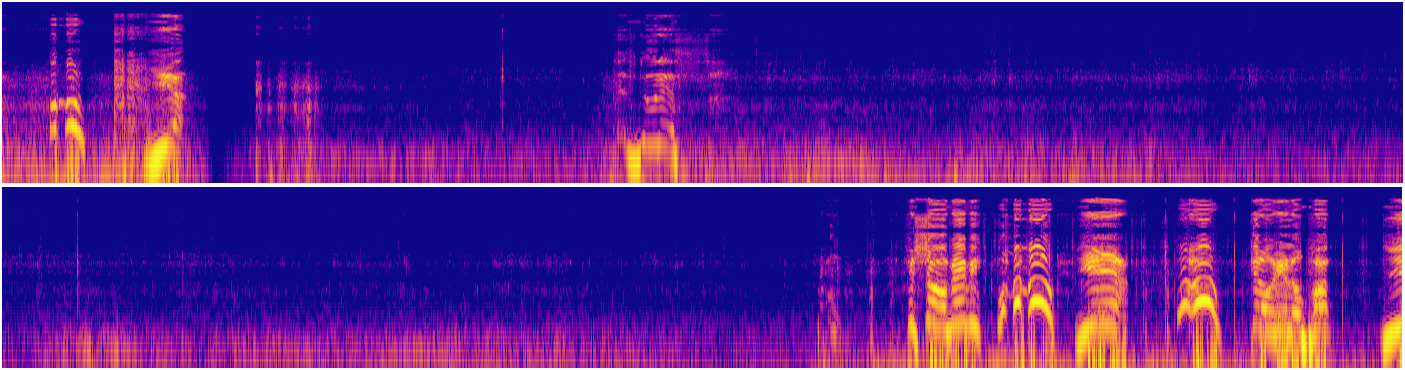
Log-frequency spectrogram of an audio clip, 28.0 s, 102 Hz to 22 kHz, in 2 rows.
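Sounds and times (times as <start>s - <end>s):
wind buffeting microphone: 5.7s - 21.1s, 22.1s - 28.0s.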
